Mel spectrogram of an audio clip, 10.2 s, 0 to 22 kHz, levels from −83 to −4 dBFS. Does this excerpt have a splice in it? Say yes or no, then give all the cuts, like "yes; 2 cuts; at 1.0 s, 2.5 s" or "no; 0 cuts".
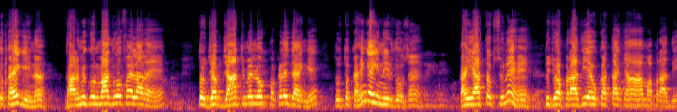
no; 0 cuts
